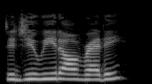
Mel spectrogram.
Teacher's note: sometimes new sounds appear between words like a Y sound or a soft ch sound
